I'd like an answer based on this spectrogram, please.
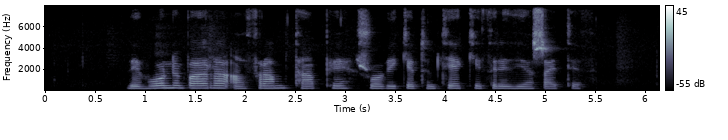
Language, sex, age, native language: Icelandic, female, 40-49, Icelandic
